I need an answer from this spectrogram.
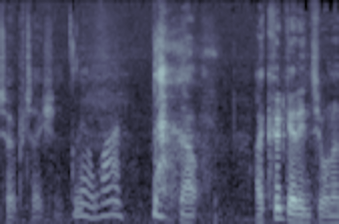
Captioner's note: chuckling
